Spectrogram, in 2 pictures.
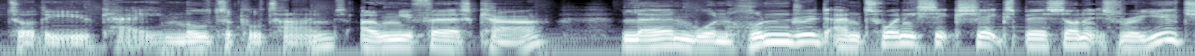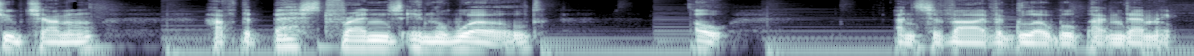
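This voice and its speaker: A man's voice: on the low side, moderate pace, gravelly, husky, soft background music. A man in his thirties performing an intimate, chatty monologue as an older, wiser self tenderly addressing his past self. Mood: candid, reflective. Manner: chatty, wry, heartfelt. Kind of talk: intimate confessional audio monologue.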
